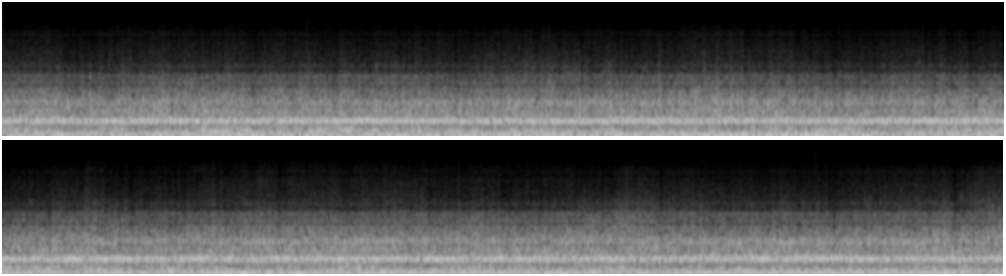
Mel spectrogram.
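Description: Steady, loud rush of wind over a handlebar-mounted camera on a fast downhill ride, with tyre and road noise underneath and a constant hum throughout.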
